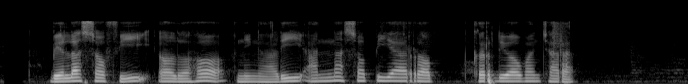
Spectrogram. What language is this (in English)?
Sundanese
